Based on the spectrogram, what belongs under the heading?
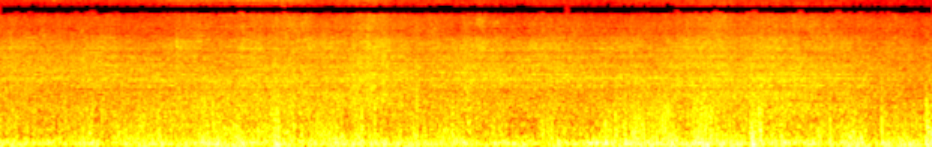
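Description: Freight cars of a Florida East Coast Railway rock train rolling past, with a steady rumble of steel wheels on rail.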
